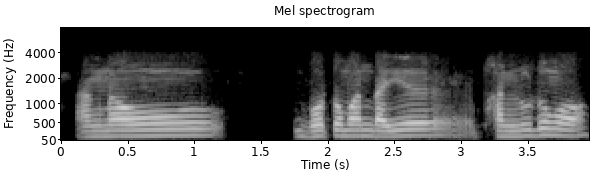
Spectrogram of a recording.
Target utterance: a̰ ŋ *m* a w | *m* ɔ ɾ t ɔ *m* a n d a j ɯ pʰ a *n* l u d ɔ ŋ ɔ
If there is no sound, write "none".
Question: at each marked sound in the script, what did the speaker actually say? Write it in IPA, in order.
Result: n, b, m, n

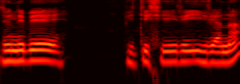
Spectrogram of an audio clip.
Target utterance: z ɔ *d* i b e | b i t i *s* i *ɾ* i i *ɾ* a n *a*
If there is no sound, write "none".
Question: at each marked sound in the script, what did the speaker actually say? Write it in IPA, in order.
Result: n, s, ɾ, ɾ, a

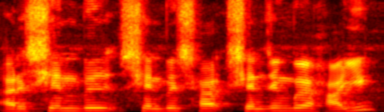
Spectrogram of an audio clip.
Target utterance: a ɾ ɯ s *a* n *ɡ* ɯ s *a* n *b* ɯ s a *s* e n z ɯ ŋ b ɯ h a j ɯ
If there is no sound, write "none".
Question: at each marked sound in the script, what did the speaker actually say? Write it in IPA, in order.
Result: e, b, e, b, s

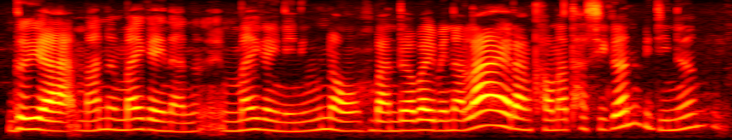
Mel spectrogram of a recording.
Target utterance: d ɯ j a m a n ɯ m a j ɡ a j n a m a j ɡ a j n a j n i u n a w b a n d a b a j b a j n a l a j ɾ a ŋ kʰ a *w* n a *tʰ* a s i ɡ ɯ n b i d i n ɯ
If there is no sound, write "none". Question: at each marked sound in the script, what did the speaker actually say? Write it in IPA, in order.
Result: w, tʰ

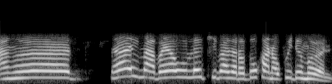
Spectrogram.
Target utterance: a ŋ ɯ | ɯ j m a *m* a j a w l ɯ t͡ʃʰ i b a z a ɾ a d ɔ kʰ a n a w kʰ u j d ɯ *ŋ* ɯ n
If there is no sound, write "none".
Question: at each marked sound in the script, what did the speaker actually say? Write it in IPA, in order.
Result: b, m

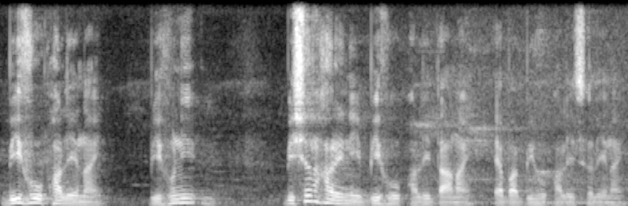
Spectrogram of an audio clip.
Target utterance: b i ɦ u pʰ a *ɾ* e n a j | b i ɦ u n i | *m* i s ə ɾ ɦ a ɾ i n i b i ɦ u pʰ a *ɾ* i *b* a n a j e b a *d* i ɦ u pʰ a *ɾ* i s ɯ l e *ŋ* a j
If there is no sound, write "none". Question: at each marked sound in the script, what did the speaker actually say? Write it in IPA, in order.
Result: l, b, l, d, b, l, n

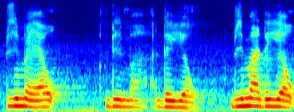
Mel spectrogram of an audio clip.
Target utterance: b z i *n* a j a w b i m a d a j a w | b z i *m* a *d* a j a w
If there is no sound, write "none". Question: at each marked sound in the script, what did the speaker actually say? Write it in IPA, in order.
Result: m, m, d

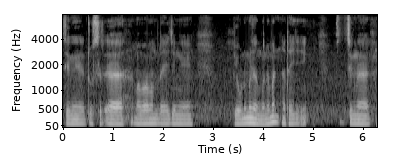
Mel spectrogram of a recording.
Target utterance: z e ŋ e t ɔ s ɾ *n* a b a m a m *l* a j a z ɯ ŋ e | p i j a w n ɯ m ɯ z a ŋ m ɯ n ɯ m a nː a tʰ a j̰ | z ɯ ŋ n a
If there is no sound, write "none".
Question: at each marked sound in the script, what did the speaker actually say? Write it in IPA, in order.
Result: m, l

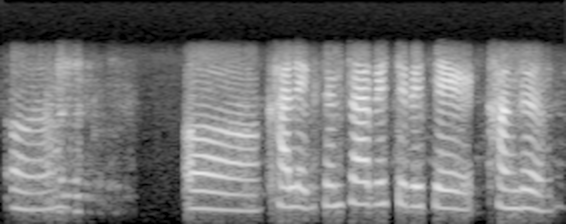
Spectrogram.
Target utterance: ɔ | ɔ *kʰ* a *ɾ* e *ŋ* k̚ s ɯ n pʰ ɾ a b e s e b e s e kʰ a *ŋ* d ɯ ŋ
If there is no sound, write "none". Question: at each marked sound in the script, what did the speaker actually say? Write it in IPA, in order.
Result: kʰ, l, none, ŋ

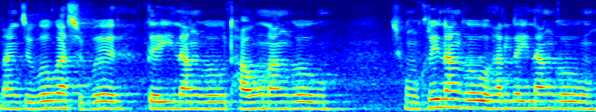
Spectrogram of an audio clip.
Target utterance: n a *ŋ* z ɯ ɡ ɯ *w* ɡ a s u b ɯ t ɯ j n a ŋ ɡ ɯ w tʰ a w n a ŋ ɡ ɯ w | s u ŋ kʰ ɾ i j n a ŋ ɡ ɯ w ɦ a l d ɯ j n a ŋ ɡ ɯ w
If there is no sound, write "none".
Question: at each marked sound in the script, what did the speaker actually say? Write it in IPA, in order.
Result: ŋ, w

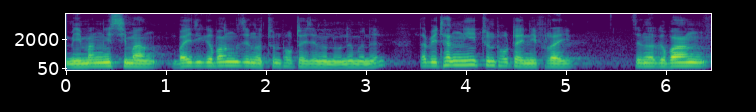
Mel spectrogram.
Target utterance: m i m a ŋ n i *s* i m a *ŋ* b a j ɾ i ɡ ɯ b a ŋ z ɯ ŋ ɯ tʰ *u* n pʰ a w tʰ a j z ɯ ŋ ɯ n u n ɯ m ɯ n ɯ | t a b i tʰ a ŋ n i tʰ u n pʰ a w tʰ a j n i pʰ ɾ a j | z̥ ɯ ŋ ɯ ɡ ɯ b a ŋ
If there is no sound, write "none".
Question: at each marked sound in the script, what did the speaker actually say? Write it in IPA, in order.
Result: s, ŋ, u

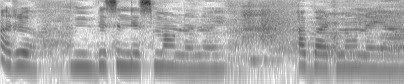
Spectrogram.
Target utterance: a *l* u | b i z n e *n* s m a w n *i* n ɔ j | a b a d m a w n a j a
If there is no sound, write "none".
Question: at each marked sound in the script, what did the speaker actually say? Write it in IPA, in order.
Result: ɾ, none, a

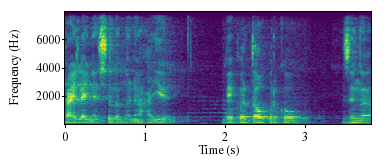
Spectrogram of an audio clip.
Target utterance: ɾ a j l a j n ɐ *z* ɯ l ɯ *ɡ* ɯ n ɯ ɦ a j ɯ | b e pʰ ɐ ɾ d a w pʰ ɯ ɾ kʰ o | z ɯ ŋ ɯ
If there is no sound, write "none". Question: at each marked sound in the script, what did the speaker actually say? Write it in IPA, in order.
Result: s, ŋ

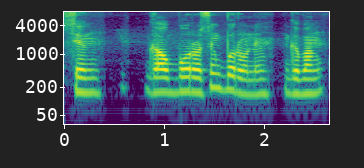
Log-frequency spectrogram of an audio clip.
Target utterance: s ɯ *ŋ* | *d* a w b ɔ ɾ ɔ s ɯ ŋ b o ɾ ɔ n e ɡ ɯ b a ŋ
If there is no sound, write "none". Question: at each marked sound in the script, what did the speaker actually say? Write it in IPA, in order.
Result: ŋ, ɡ

